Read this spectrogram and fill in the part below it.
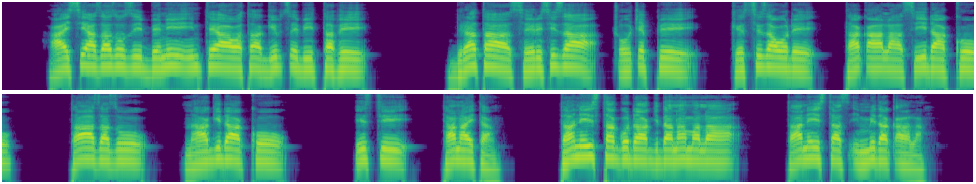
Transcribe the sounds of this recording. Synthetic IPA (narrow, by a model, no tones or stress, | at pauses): hɐ̰jsːɪɐzɐzɔzɪbɛnɪɪnt̪ːɛaːwɐt̪ɐɡɪbt͡sʼɛbiːt̪ːɐfɛ | bɪɾɐt̪ɐse̞ːɾɪsɪzɐt͡ʃʼo̞ːt͡ʃʼɛpːɛ | kɛsːɪzɐwɔd̪ɛ | t̪ɐkʼaːlɐsiːd̪aːkːɔ | t̪ɐːzɐzɔ | naːɡɪd̪aːkːɔ | ɪst̪ːɪ | t̪ɐnɐjt̪ɐ̰ | t̪ɐnɪːst̪ːɐɡɔd̪aːɡɪd̪ɐnɐmɐlɐ | t̪ɐnɪːst̪ːɐsɪmːɪd̪ɐkʼaːlɐ̰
